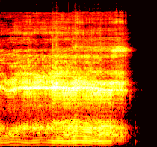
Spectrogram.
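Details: Deliberate loud burp: one long, loud, rumbling belch lasting over two seconds that fades out at the end; voluntary belching.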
